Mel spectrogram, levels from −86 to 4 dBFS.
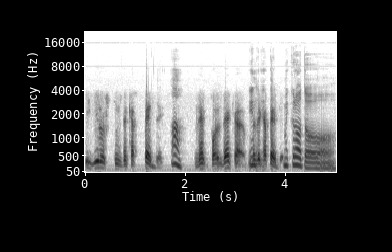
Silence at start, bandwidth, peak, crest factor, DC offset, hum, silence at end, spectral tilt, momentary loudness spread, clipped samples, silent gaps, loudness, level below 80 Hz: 0 s; 12 kHz; 0 dBFS; 16 dB; under 0.1%; none; 0 s; -7 dB/octave; 8 LU; under 0.1%; none; -17 LUFS; -52 dBFS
